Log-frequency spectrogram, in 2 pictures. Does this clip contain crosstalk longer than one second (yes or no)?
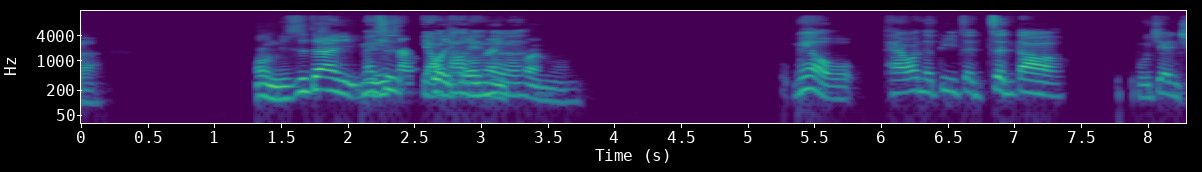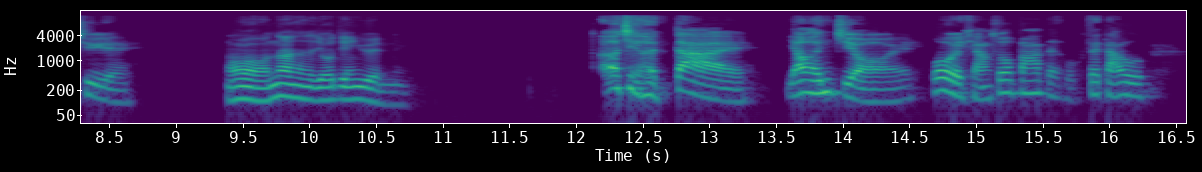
yes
